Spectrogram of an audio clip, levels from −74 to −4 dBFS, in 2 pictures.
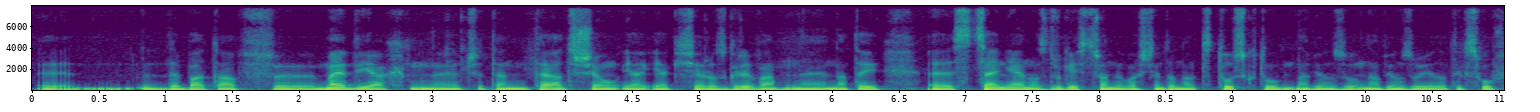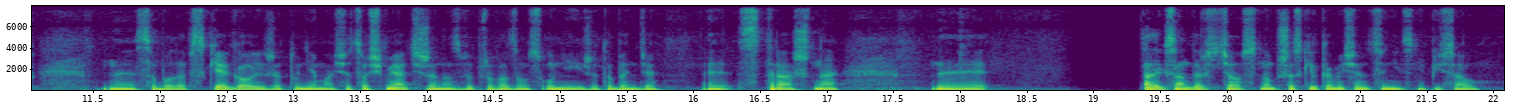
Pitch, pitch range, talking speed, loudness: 100 Hz, 95-105 Hz, 150 wpm, -21 LUFS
